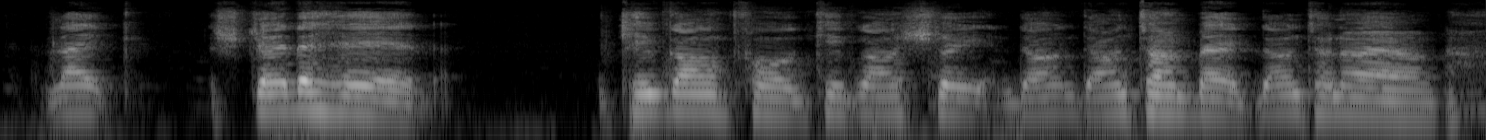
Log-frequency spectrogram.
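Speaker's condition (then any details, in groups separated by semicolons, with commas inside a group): Traumatic brain injury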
